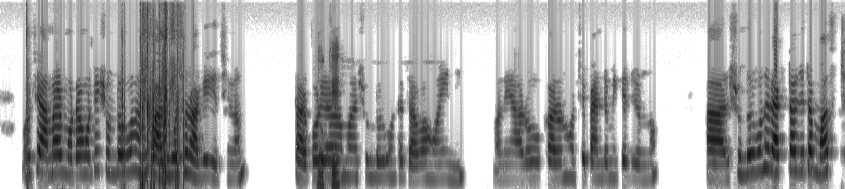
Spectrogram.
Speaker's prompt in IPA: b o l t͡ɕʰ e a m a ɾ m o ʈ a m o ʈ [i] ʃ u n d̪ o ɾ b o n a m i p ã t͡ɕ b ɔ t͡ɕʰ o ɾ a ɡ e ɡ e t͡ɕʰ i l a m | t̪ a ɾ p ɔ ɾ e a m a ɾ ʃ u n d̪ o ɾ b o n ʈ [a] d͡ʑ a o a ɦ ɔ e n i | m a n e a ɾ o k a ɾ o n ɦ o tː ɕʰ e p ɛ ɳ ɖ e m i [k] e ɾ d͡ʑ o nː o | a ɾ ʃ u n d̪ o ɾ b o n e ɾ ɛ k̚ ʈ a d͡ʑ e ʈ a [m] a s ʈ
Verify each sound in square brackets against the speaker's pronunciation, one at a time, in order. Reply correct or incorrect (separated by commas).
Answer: correct, correct, correct, correct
